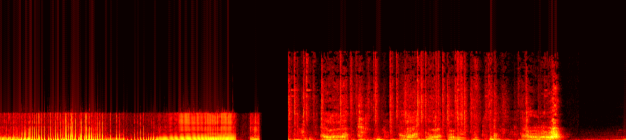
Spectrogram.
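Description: A Boston terrier lying in a hoodie makes a long, loud, rumbling growl-like vocal sound whose pitch wavers up and down near its end. After a short break, a golden retriever puppy in a bathtub makes repeated short vocal sounds amid sharp clicks and knocks, loudest just before the end.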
